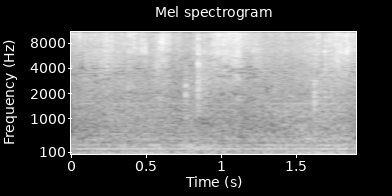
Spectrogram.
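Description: Curry being stirred in a frying pan, a continuous close sizzle with soft scraping and squishing of the spoon through the thick mixture, steady and unbroken for the short stretch, no talk.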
